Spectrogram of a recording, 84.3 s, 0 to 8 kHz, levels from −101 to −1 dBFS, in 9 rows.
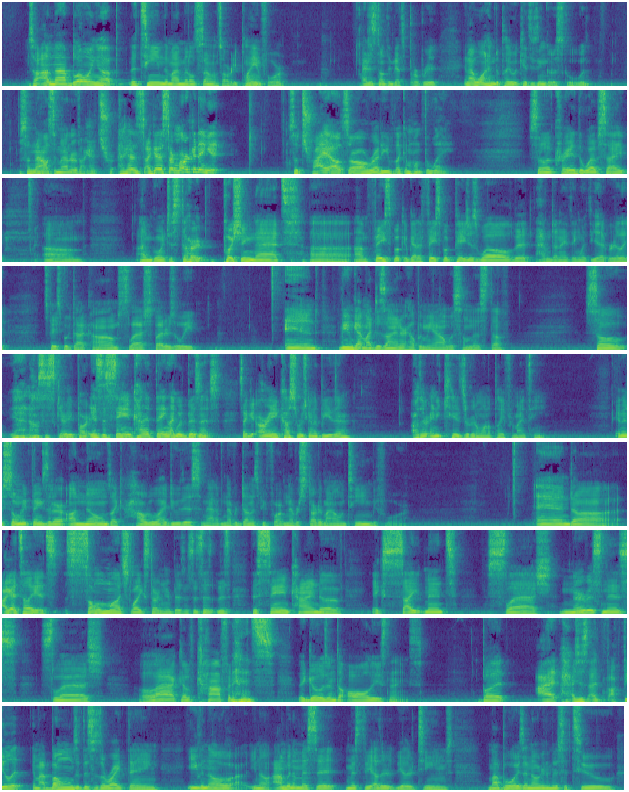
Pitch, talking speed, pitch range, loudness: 110 Hz, 175 wpm, 95-130 Hz, -22 LUFS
